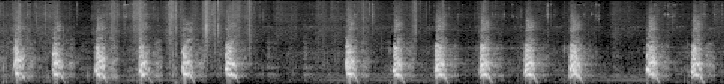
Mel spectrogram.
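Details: A pet dog gives a quick run of six barks, falls silent for over a second, then resumes with a steady string of short, mid-pitched barks ending in slightly wider gaps.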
